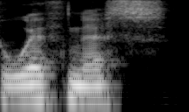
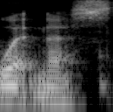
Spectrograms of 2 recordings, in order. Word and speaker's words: withness: of God's graceful withness that's withness not witness that's not a mispronunciation God's withness and I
